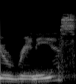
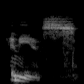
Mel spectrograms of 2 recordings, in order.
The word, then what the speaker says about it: Arrhenius: Finally, we have something called the Arrhenius equation or Arrhenius. I've heard it pronounced both ways.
